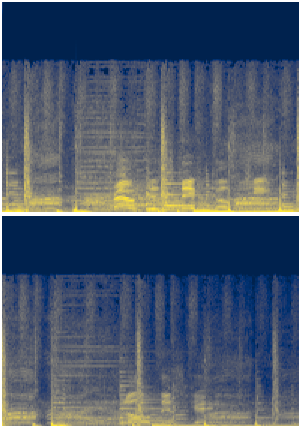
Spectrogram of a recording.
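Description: A rap song plays loud, with a steady punchy beat, deep bass and a rhythmic vocal line running continuously over the music.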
